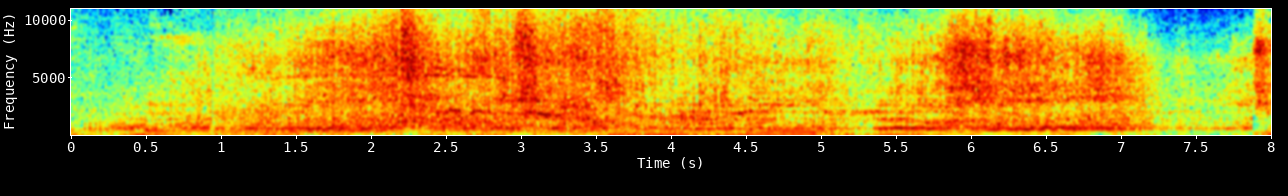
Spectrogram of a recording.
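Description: Rally car engine revving hard as the car accelerates past along the street, its pitch climbing and dropping several times through gear changes.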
